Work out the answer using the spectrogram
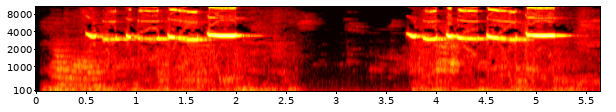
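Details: Flamboyan singing vigorously: a bright whistled phrase of quick notes sliding slightly downward, ending in a loud ringing note, given twice with a pause of over a second between.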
